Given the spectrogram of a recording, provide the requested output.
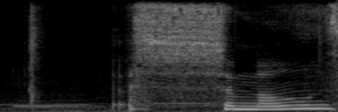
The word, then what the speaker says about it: Simone: We have been, I think a lot of us have been pronouncing Simone's name wrong. It's actually Simone.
